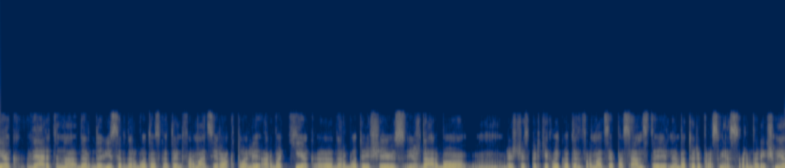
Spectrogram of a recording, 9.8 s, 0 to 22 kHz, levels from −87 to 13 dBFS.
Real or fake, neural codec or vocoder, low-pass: fake; codec, 16 kHz, 8 kbps, FunCodec, trained on Chinese and English, 25 frames a second; 7.2 kHz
